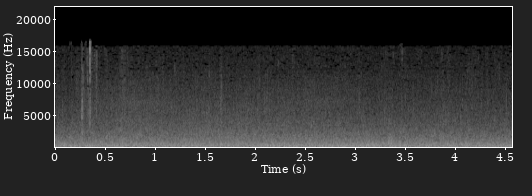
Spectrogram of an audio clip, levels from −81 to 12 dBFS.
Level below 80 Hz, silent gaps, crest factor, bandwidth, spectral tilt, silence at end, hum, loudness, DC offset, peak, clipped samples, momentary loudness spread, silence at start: -60 dBFS; none; 20 dB; 16 kHz; -4 dB/octave; 0 s; none; -30 LUFS; under 0.1%; -10 dBFS; under 0.1%; 1 LU; 0 s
